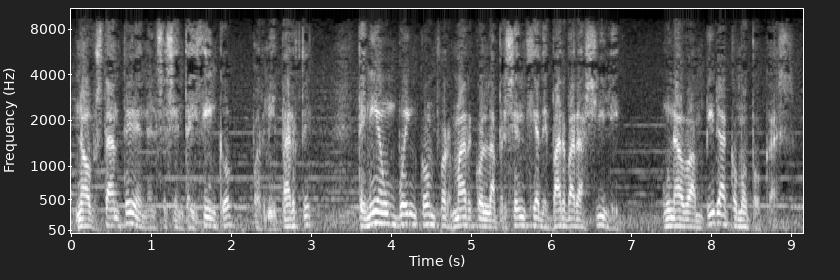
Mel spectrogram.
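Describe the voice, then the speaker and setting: A man's voice: medium pitch, animated, normal speed, over music. A man delivering scripted radio commentary on films, with personal asides.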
